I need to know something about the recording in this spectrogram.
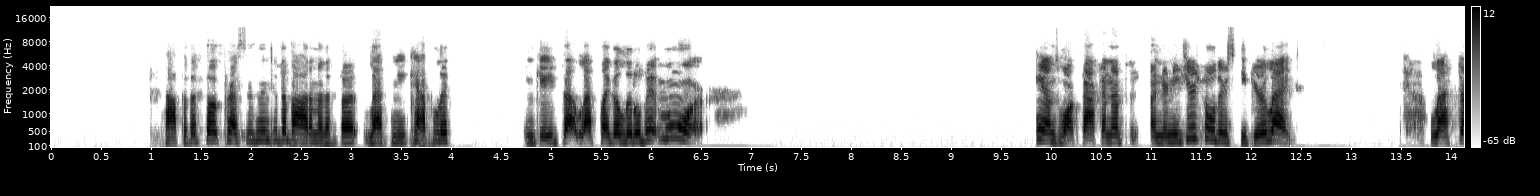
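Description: A woman speaks calmly into a close microphone, pausing between phrases.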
